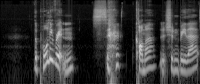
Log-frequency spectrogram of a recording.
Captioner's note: chuckles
